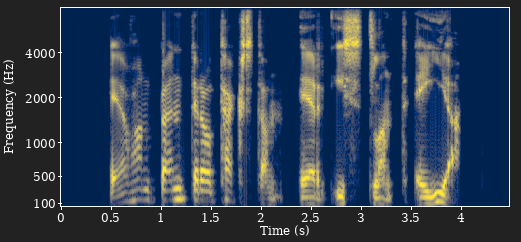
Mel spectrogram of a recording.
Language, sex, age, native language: Icelandic, male, 30-39, Icelandic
